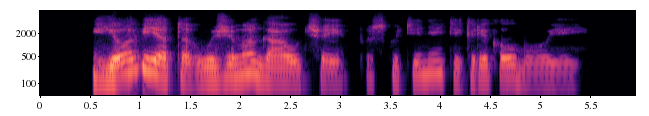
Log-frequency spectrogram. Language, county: Lithuanian, Panevėžys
